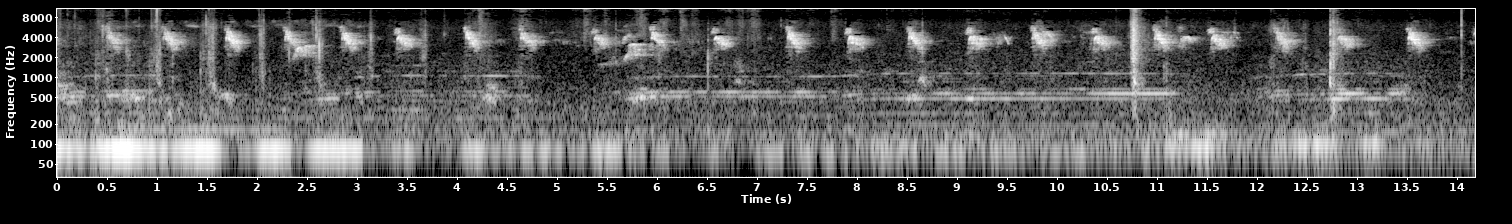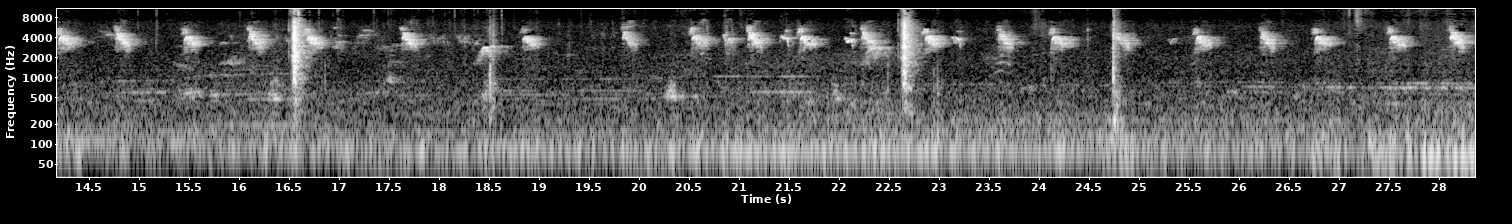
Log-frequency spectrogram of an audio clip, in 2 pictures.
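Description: Faint, steady chirping of a small bird, short high chirps at about three a second, with a few sharp clicks now and then.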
